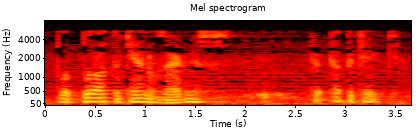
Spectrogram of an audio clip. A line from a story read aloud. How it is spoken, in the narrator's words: who wasn't used to seeing a prostitute cry because they were so calloused, gruffly mumbled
